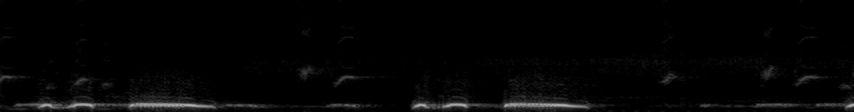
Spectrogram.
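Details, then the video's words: Pigeon giving two quick rounded coos then a long sliding coo that trails off, the phrase repeated twice, with soft faint chirps and low murmurs filling the gaps. "TIẾNG CHIM BỒ CÂU"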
